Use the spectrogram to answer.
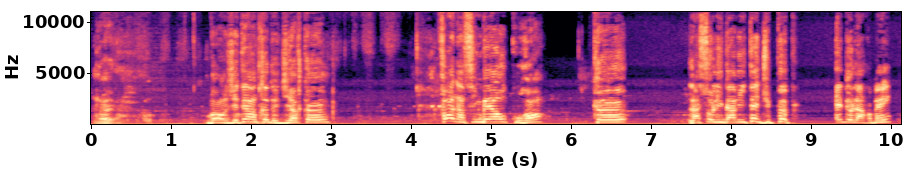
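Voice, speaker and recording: A man's voice: very high voice, slow, long pauses, fairly bright tone, faint music behind, rough recording. A young man giving an impassioned political speech, repeating phrases for emphasis. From Togo. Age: young adult. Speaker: activist.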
